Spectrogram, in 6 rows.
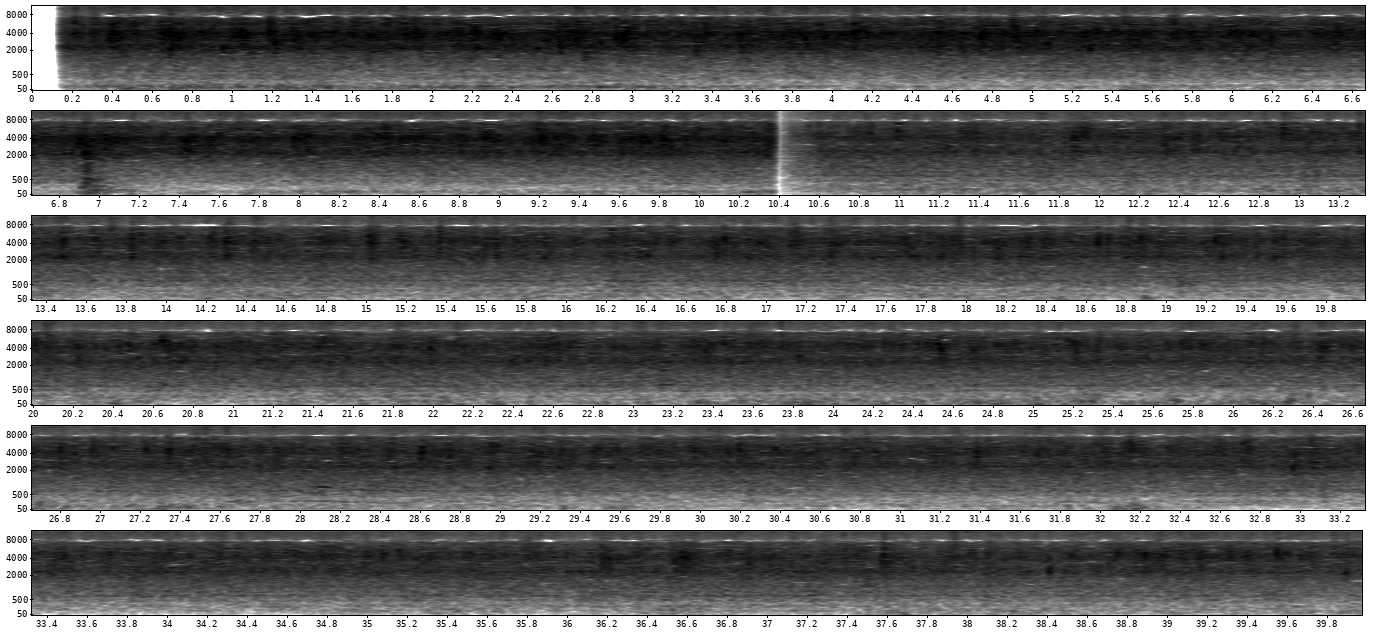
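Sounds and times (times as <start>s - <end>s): heavy rain splashing into water: 0.2s - 39.9s
sharp knock: 6.9s - 7.5s.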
